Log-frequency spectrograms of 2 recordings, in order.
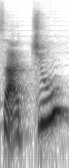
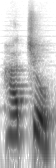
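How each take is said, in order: First: The word begins with an s sound. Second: The word begins with an h sound. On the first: This is the standard, respectable form. "the more like shushtu Gujarati, respectable ones, whatever, will say sachu" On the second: This is the everyday local form. "you say hachu"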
